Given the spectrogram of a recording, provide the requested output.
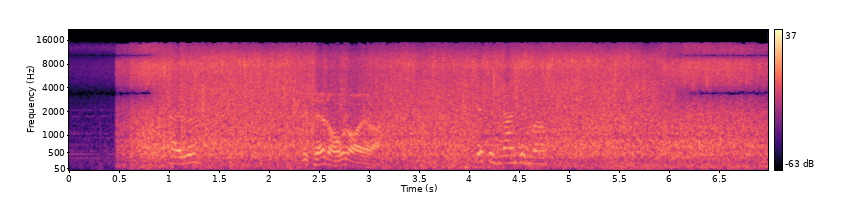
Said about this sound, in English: In one very moody scene in the rain, Mr. Zhou offers to bring Ms. Chen home.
